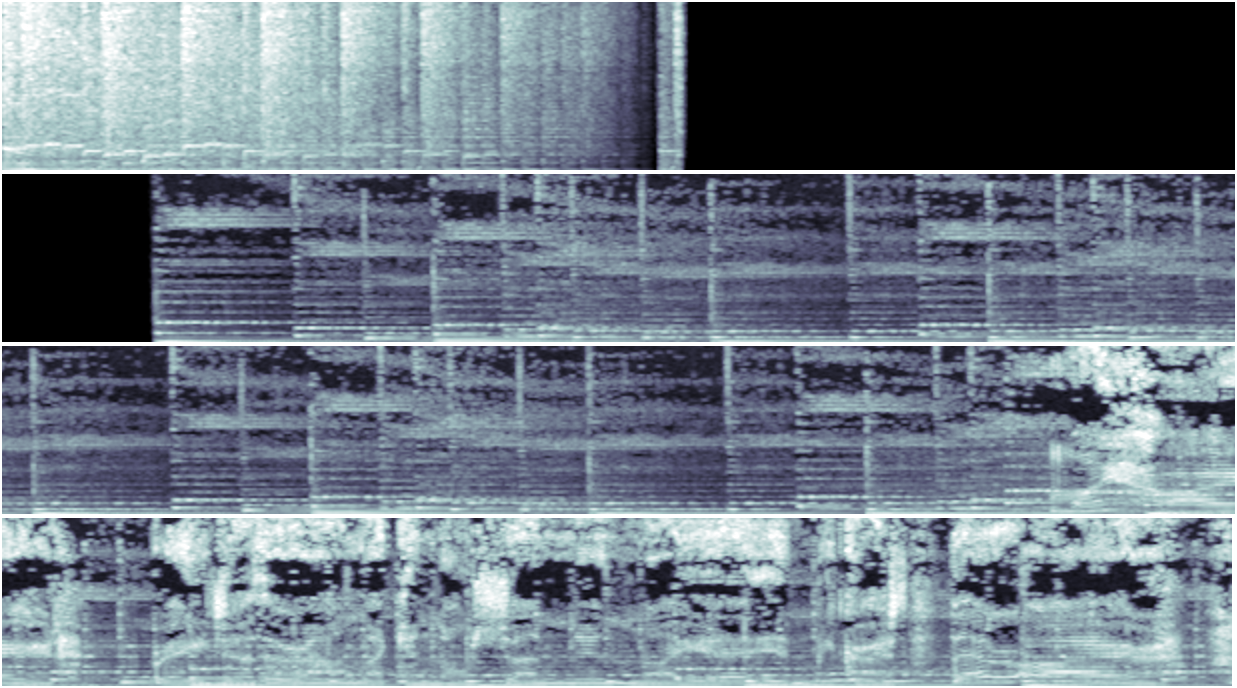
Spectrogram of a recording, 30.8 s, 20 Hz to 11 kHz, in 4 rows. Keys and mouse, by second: 3.2 Return, 4.1-5.6 typing, 5.7 ctrl+Return, 8.6-9.5 shift+drag, 22.4-24.6 drag.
